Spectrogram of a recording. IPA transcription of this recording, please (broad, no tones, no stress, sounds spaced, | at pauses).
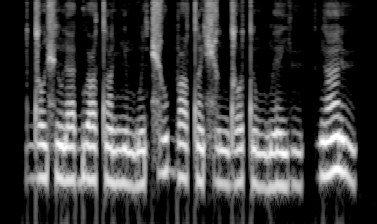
d ɔ ɕ ũ ɾ a ɠ u tˤ ũ nʲ ɐ̃ m b ɐ̃ t͡ɕ o b a tˤ ɛ̃ ɕ o n d ɔ t õ m b ɛ̃ j y | ɡ ã ɾ y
